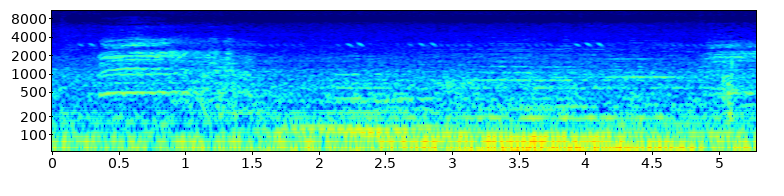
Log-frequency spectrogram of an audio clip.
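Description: A horse neighs twice in a video game, a loud whinny near the start and another at the end, with hoofbeats and a low background rumble between.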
